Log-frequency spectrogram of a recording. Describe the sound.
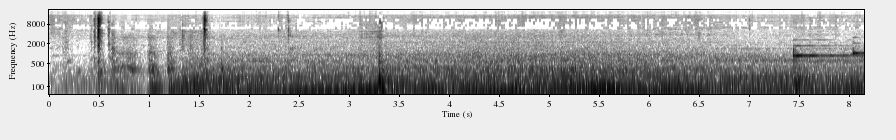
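A car drives with a steady, loud road and engine rumble throughout. A few sharp clicks come near the start, and a short electronic tone sounds near the end.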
